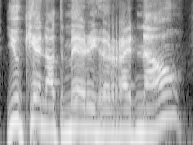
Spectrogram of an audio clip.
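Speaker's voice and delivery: mock-stern advice in a Cameroonian French accent; thick French African accent. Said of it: "this real thick French African, uh, accent".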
